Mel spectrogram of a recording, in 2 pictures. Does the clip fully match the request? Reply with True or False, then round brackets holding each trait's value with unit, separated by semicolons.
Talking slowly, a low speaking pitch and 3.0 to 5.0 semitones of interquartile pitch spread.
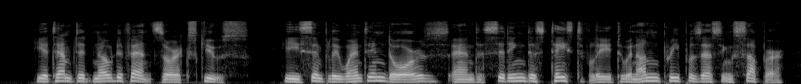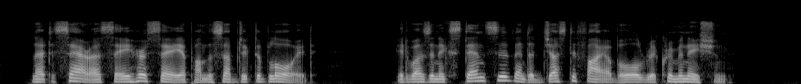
True (130 wpm; 130 Hz; 4.3 semitones)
